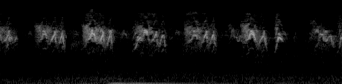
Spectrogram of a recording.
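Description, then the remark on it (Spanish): Birdsong made of repeated bright, high chirping phrases in quick bursts, about seven in a row with short gaps, fairly clear over a faint low background hum. “Es el canto de las aves.”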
